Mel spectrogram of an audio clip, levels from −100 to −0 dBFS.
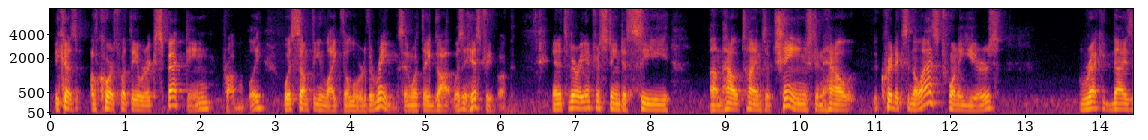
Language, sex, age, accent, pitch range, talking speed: English, male, 40-59, American, 100-125 Hz, 185 wpm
